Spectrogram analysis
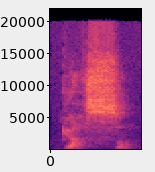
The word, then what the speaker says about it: garçon: So anytime you see a cédille, it's a soft C. So you pronounce it garçon.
